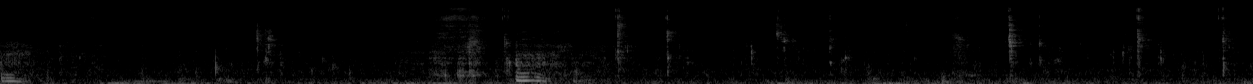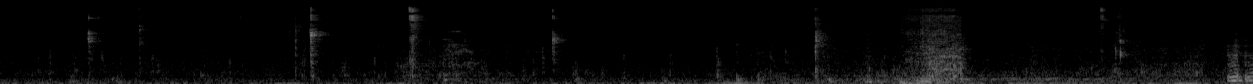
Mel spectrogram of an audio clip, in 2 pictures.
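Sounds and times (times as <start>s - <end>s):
wet mouth clicks and smacks: 2.5s - 3.5s, 6.1s - 8.7s, 10.0s - 12.6s, 13.2s - 14.2s, 14.9s - 16.9s, 17.8s - 18.4s.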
